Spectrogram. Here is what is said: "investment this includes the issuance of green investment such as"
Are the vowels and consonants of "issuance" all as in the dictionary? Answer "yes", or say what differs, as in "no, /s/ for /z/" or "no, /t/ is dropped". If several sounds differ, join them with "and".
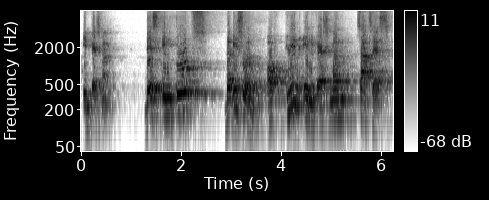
no, /s/ is dropped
